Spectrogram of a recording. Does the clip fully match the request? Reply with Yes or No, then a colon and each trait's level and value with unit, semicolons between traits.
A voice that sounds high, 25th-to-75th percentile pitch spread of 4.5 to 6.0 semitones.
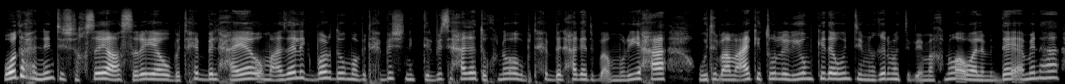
No: high, 240 Hz; average, 3.3 semitones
